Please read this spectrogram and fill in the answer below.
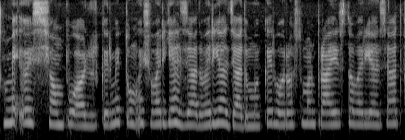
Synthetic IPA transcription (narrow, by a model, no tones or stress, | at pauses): mẽʔəsʃaːmpuaːɾɖəɾkəɾmẽt̪umisʋɐɾijaːzjaːd̪ʋɐɾjaːzjaːd̪mɐkɐɾɦoːɾost̪umɐnpɾaːzt̪ɐʋɐɾijaːzjaːd̪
